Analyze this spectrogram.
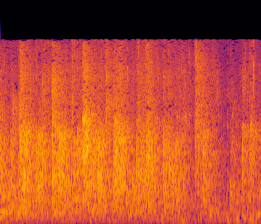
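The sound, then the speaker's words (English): A seminar audience applauds steadily for a few seconds, a dense, bright crackle of many hands clapping at once with no voices over it, holding fairly even in loudness throughout. “So you should clap once again.”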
